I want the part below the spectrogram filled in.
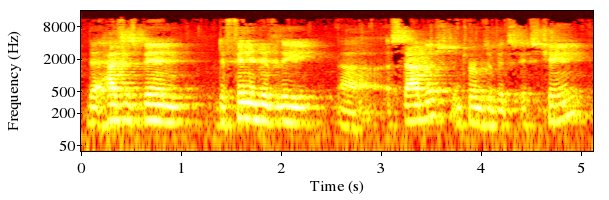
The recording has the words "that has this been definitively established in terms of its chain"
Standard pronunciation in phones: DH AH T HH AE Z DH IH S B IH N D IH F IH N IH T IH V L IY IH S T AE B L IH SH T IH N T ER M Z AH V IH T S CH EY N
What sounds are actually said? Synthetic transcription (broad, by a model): DH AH T HH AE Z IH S B IH N D IH F IH N IH T IH V L IY IH S T AE B L IH SH T IH N T ER M Z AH V IH T S CH EY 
